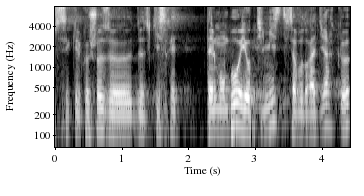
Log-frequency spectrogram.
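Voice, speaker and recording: A man's medium-pitched voice with a dark, mellow tone, fairly even intonation and a moderate pace. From Tunisia. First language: Arabic (speaking French). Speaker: novelist. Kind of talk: panel discussion. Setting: stage with audience. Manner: hesitant, many fillers.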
